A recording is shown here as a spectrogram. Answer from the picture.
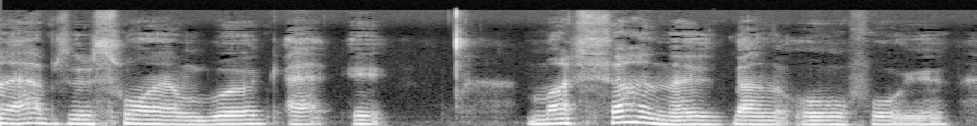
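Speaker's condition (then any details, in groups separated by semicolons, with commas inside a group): Motor neuron disease; terminal; body failing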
